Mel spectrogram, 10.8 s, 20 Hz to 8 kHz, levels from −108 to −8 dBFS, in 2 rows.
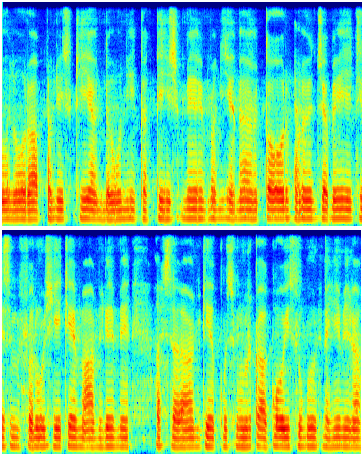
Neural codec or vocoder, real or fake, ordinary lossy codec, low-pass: autoencoder, 22.05 kHz, a latent of 192 numbers a frame, VITS, trained on one speaker; fake; none; 7.2 kHz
